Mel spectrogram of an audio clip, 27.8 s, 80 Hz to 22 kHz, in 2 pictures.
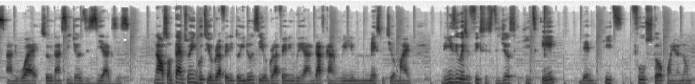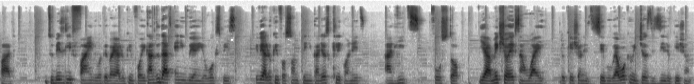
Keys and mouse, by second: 0.4-1.5 drag, 1.9 click, 3.8 middle click, 5.1 middle click, 10.9 a, 12.7 KP_Decimal, 17.4 middle drag, 19.9 click, 21.8 KP_Decimal, 22.8 middle click, 24.5 click, 26.4 click.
